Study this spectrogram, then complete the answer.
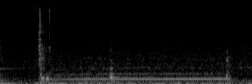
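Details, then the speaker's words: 1986 Pontiac Fiero GT, sitting unstarted about five years with past battery problems: after key-on, a quiet steady electric hum for about a second then stops cleanly; normal fuel pump priming. "time to see what it does so we'll take the square key see if we hear the fuel pump"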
